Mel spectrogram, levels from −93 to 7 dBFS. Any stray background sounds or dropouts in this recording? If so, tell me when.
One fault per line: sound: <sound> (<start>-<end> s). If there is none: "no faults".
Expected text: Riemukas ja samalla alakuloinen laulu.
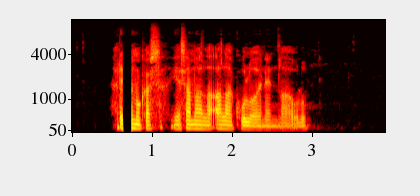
sound: dropout (0.6-0.7 s)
